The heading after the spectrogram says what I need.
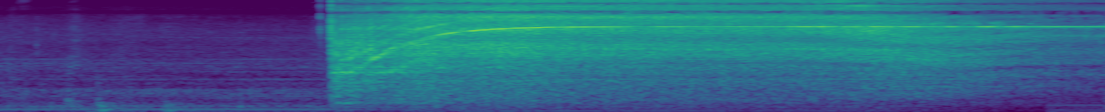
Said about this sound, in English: I expected that the circular saw was going to be too much for the power station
